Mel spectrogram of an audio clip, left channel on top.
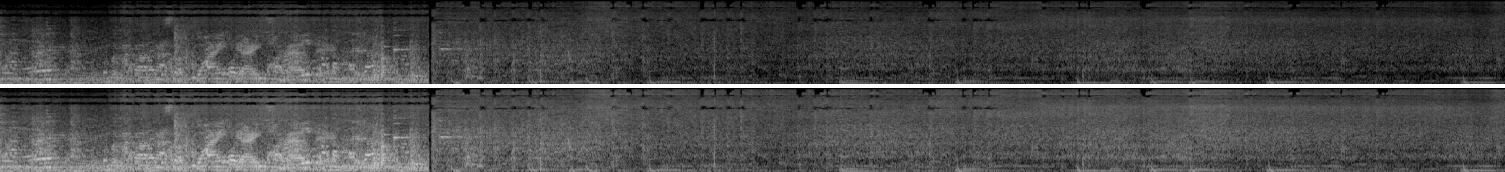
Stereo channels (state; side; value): quieter; left; 8.8 dB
